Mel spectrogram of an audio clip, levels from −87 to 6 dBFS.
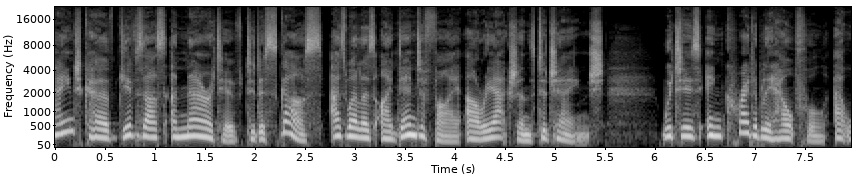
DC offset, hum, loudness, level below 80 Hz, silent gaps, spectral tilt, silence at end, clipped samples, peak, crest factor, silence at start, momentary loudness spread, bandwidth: under 0.1%; none; -18 LUFS; -56 dBFS; none; -4.5 dB/octave; 0 s; under 0.1%; -2 dBFS; 16 dB; 0 s; 7 LU; over 20 kHz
